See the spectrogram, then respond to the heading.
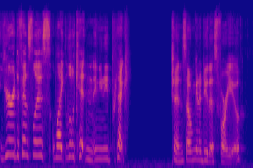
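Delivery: grudging, put-upon yet protective tone. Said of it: "she's also like".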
